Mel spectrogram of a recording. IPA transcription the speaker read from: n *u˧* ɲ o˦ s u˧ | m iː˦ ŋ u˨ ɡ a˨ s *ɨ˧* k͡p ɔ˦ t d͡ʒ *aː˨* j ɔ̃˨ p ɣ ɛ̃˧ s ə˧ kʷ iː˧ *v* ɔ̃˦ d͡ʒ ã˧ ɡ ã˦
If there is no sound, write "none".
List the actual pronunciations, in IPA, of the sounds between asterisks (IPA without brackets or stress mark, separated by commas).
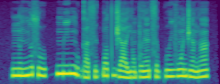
ũ˧, ɨ˧, aː˨, v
